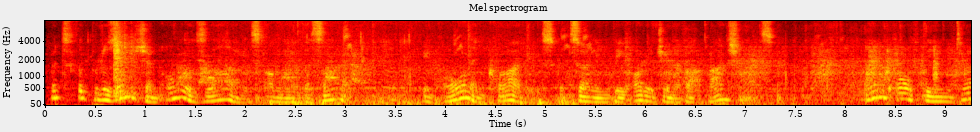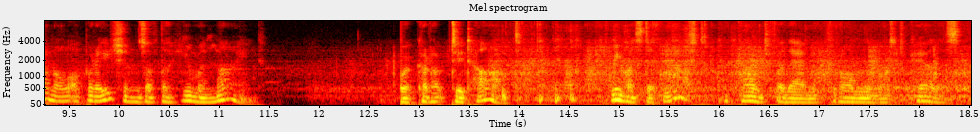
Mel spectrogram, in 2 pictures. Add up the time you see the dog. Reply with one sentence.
You can hear the dog for 2 seconds altogether.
